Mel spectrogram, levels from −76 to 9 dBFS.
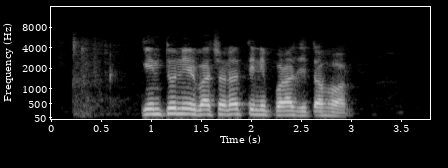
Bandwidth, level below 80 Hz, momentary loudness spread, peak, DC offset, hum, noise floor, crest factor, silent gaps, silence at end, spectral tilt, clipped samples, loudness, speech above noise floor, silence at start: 5.8 kHz; -56 dBFS; 7 LU; 0 dBFS; under 0.1%; none; -66 dBFS; 14 dB; none; 0.85 s; -9.5 dB/octave; under 0.1%; -14 LUFS; 53 dB; 0.9 s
